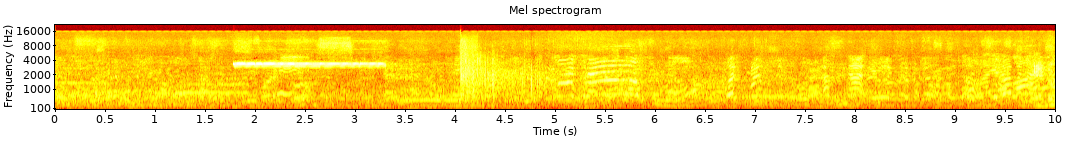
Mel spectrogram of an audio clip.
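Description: A steady high tone lasting about a second and a half, then a single sharp starting-pistol shot about four seconds in that starts the race, followed by spectators' voices calling and cheering.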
